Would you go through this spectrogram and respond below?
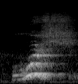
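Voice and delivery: loud, high whooshing noise; whoosh sound effect. Acted. Reading a fart joke to kids, loud whoosh. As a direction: blow it out like a gust of wind.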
